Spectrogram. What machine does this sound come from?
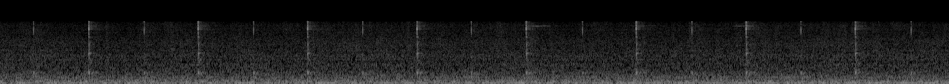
valve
